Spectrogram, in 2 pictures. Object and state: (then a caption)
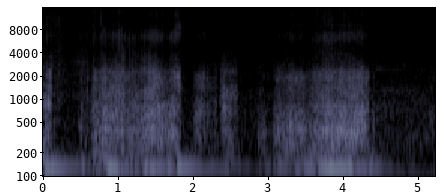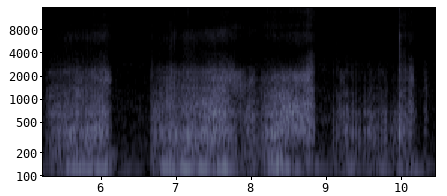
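Foam microphone windscreen being scratched. Bare long nail tips slowly scratch the lower sides of a grey foam microphone windscreen, making soft, rough, scratchy bursts with brief quiet pauses between them. A steady low hum sits underneath throughout.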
